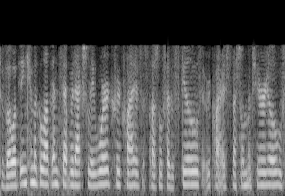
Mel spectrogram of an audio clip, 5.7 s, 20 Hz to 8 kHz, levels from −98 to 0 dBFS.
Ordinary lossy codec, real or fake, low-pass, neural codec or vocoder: AAC, 16 kbps; fake; 7.2 kHz; codec, 16 kHz in and 24 kHz out, 0.6 kbps, FocalCodec, streaming, 2048 codes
